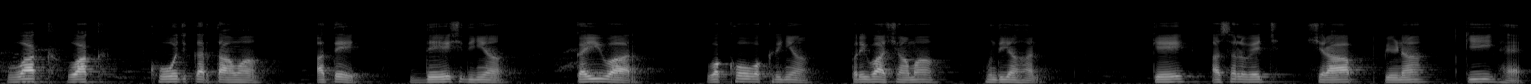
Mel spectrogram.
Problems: constant background noise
